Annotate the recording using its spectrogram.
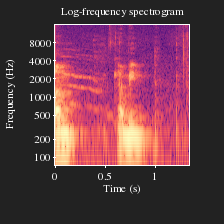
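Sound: cat meowing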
